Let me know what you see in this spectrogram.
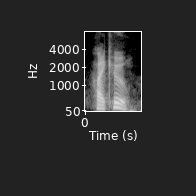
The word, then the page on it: haiku: American English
